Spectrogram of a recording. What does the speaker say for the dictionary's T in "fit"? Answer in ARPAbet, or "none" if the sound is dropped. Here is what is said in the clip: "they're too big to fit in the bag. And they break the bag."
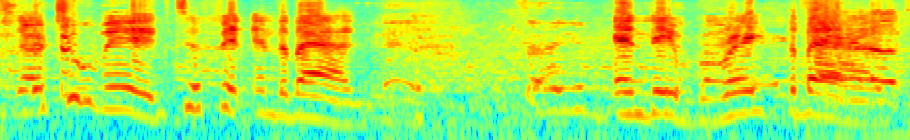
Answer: T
